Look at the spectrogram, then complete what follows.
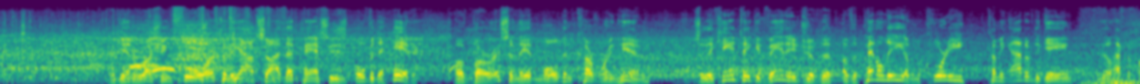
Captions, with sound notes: Again, rushing four to the outside. That pass is over the head of Burress. And they had Molden covering him. [booing] So they can't take advantage of the penalty of McCourty coming out of the game.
